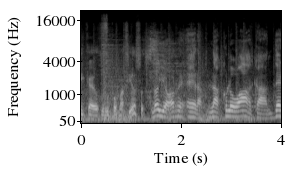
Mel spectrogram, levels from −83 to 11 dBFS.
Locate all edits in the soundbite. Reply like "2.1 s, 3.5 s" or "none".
1.4 s, 2.5 s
